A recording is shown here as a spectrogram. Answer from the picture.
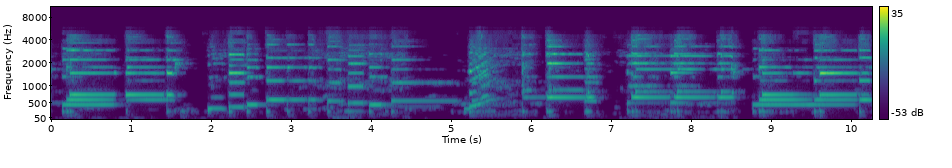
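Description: An acoustic guitar plays a melodic solo of quick plucked single notes and chords, with a short break about five seconds in.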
